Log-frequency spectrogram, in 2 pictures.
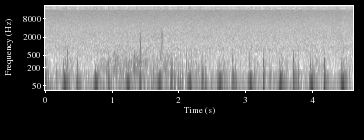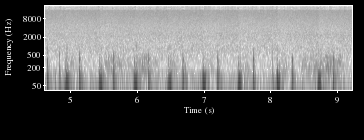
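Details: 22-year-old female trying to calm her heart to sleep, deep breaths not helping: strong fast regular heartbeat around 118/min, body shaking with each beat, soft breathing, heavy rain behind; pounding palpitations.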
